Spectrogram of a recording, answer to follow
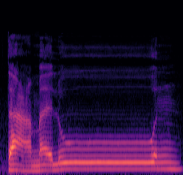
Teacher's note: لما أنطق حرف المد مثلا في تعملون، اسمعوني، سأمد أربع حركات، تعملون، هذا المد أربع حركات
